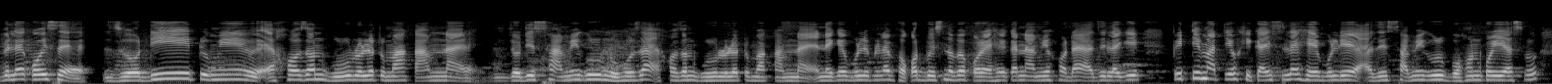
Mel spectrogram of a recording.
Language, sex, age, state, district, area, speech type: Assamese, female, 60+, Assam, Morigaon, rural, spontaneous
